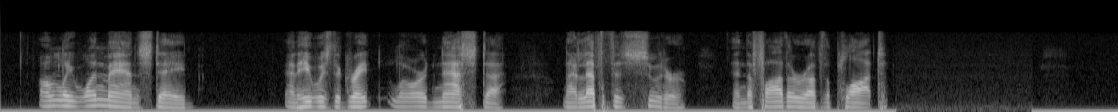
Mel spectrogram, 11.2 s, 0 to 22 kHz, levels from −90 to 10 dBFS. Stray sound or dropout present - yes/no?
no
